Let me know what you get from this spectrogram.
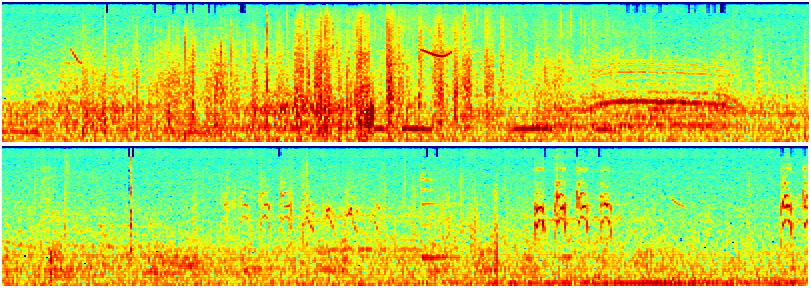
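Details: Sheep on a farm in the morning: one drawn-out, wavering bleat in the middle, set against clattering hoof or footstep knocks early on and scattered bird chirps near the end.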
